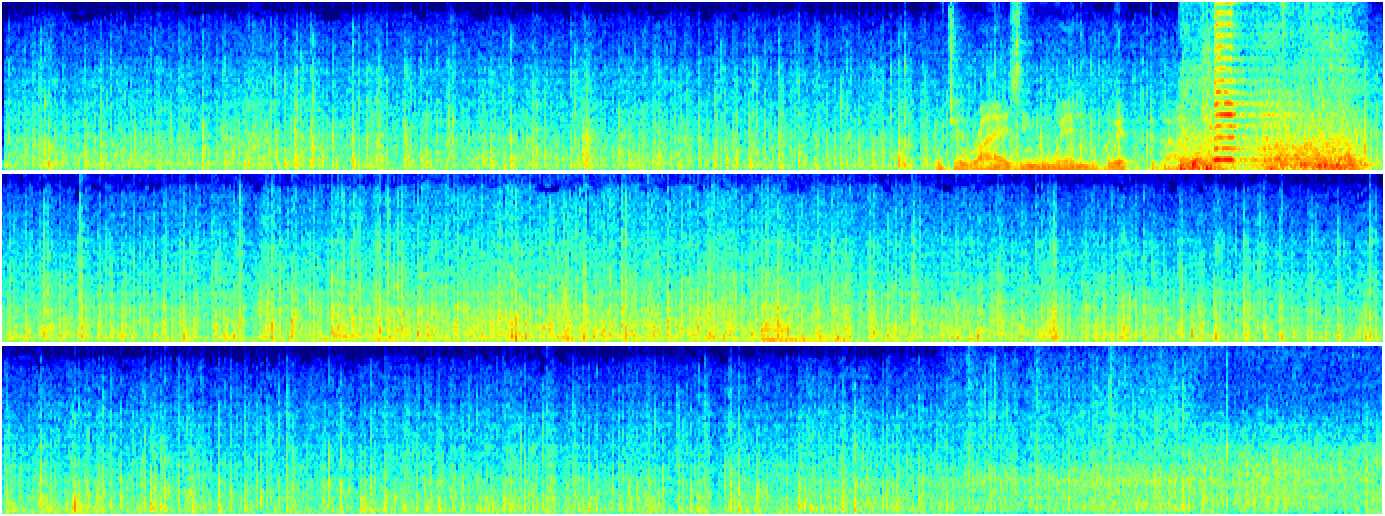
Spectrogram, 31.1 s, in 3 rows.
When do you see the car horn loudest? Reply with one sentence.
The loudest moment of the car horn is at 9 seconds.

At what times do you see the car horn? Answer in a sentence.
You can hear the car horn from 8.8 to 10.2 s and from 16.0 to 16.6 s.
